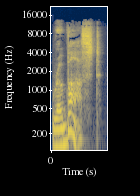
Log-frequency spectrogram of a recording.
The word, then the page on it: robust: British English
